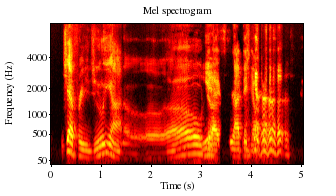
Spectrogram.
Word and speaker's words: Giuliano: So, without further ado, here we go with Jeffrey Juliano. Oh, did I I think I was worried I murdered his name again. Not an A. Definitely not an A. Not Juliana.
